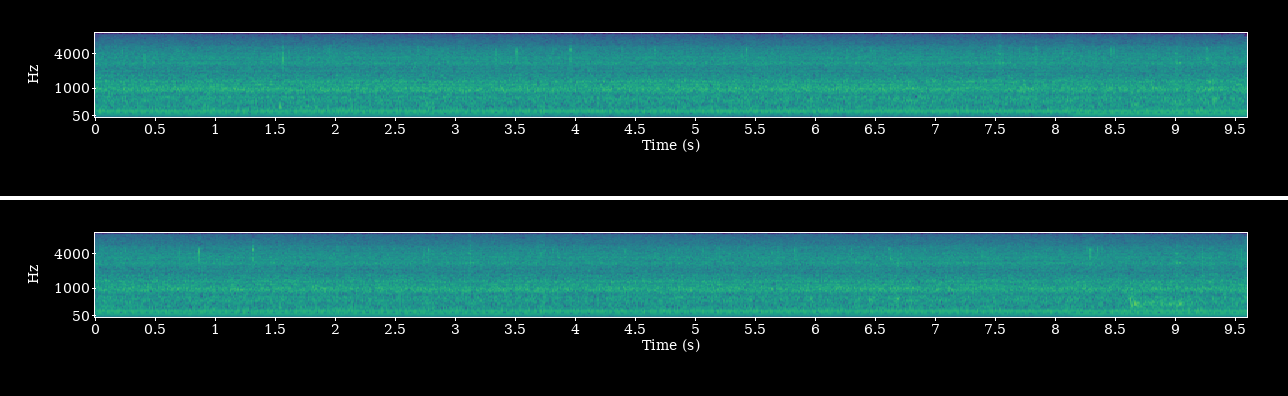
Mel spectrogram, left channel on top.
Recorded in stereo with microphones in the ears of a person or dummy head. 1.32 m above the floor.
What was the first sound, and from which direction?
Only background noise.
